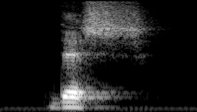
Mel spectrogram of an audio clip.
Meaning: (noun) 1. D-flat 2. DES (diethylstilbestrol); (article) genitive singular masculine/neuter of de (“the”); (determiner) genitive singular of dat (“that”)
- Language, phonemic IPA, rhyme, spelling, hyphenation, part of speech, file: Dutch, /dɛs/, -ɛs, des, des, noun / article / determiner / conjunction, Nl-des.ogg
